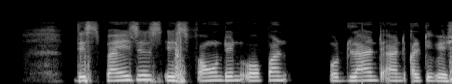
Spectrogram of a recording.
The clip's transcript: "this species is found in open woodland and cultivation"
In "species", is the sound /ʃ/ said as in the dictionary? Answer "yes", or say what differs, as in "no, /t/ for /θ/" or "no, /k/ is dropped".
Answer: no, /s/ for /ʃ/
